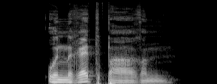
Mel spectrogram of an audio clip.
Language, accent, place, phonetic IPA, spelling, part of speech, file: German, Germany, Berlin, [ˈʊnʁɛtbaːʁən], unrettbaren, adjective, De-unrettbaren.ogg
- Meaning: inflection of unrettbar: 1. strong genitive masculine/neuter singular 2. weak/mixed genitive/dative all-gender singular 3. strong/weak/mixed accusative masculine singular 4. strong dative plural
